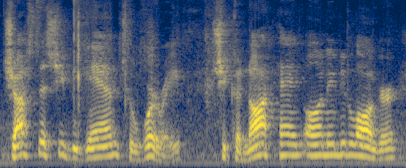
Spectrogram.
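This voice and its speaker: A man playing a kindly, jolly old Santa Claus, reading a children's storybook aloud in an expressive way. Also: medium pitch, a little hiss or hum, lightly acted, rough recording. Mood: gentle storytelling. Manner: unhurried, chuckling asides, expressive storytelling.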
